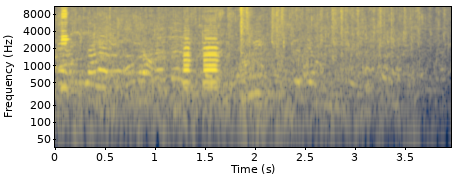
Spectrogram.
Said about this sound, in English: Cigarette smoke from the café swirls in there too, along with the clamor of voices and trickling fountains and tiny dogs and honking Vespas.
